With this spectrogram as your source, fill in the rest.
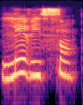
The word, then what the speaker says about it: hérisson: Nous avons un hérisson ou bien l'hérisson. Regardez, je ne vais pas prononcer H puisqu'elle est muette.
